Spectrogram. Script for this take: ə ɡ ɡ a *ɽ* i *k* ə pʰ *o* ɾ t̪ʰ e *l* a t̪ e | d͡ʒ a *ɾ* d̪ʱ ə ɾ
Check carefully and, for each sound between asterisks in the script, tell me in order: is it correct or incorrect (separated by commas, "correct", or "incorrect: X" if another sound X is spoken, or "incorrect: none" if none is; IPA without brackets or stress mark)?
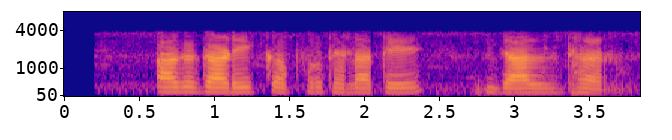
correct, correct, incorrect: u, correct, incorrect: l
